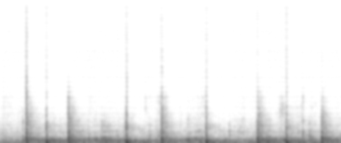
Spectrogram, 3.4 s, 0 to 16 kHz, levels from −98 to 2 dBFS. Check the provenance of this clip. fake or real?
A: fake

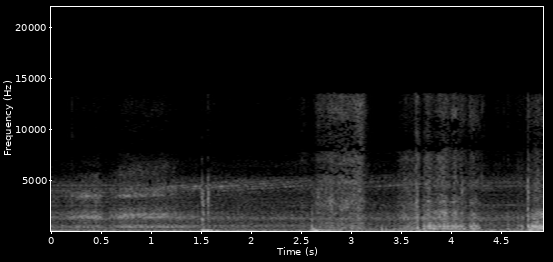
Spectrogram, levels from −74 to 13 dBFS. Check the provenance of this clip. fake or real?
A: real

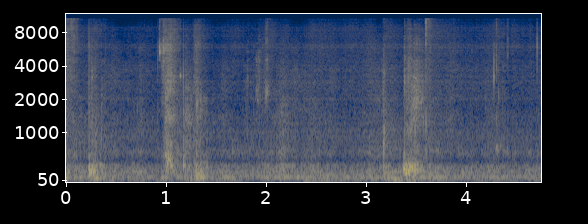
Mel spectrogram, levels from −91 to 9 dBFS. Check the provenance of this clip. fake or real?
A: fake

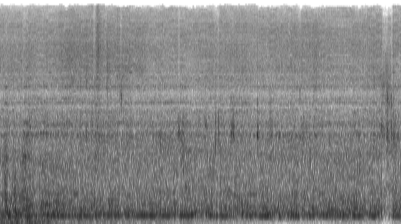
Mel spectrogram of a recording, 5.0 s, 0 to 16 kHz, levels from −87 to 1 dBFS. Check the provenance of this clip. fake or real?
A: fake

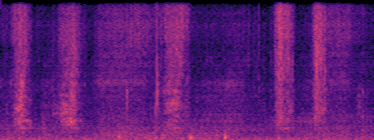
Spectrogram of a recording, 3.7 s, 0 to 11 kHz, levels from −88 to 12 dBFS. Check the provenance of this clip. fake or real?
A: fake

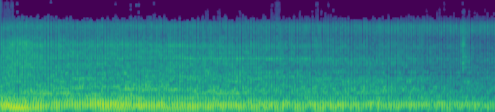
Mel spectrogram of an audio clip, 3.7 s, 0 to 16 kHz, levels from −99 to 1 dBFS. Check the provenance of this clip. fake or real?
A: fake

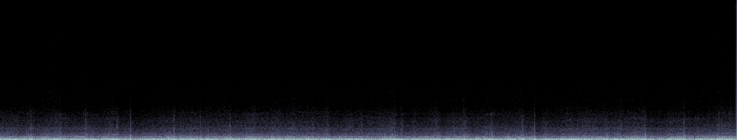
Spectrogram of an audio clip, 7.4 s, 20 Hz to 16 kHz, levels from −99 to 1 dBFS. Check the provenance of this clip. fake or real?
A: fake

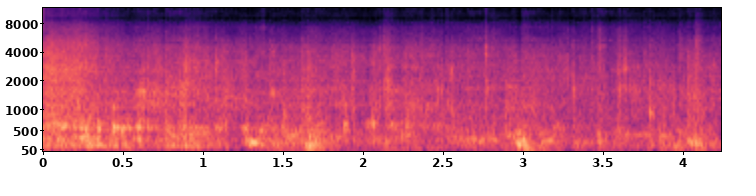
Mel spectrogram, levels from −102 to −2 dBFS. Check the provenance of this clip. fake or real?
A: fake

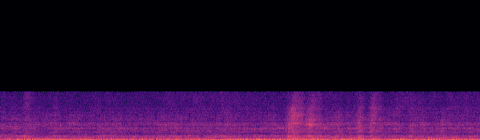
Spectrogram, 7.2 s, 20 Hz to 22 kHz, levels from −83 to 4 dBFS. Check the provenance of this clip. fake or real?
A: fake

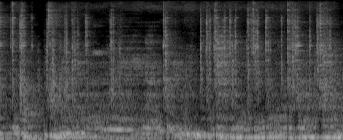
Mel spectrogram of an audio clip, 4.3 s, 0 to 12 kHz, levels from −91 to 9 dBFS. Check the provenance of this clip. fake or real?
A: real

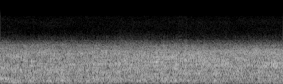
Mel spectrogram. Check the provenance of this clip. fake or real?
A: fake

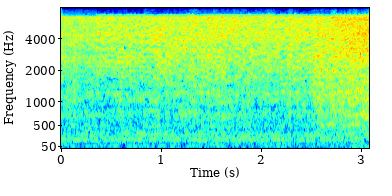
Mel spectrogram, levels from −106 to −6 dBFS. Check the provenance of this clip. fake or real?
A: fake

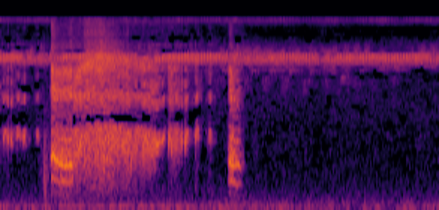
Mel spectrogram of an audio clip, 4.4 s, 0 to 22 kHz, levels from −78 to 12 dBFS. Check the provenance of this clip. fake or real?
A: real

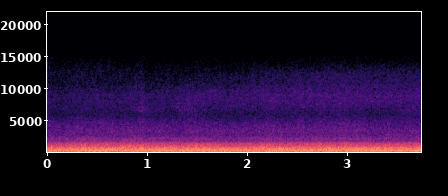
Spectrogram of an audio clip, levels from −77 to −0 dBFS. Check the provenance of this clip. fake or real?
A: real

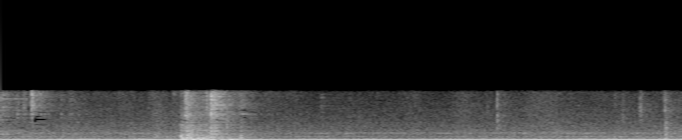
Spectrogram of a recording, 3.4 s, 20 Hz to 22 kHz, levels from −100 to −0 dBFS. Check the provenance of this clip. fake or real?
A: real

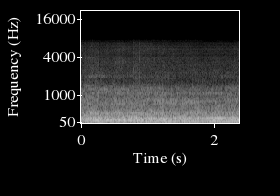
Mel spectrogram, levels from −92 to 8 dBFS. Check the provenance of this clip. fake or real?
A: fake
